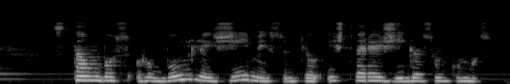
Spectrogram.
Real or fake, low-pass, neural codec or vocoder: real; 7.2 kHz; none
